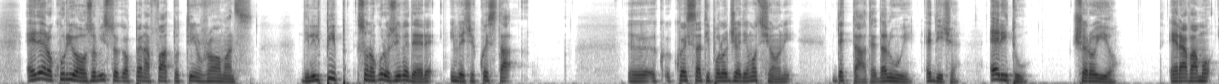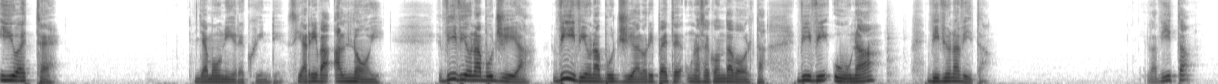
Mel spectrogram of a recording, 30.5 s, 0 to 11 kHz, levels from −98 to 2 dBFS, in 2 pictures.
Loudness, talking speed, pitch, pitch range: -24 LUFS, 125 wpm, 130 Hz, 115-160 Hz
